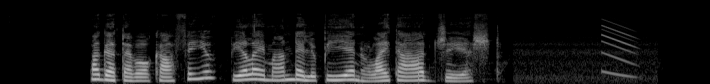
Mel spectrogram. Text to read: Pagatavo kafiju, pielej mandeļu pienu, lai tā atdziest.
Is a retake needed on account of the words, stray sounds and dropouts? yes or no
yes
